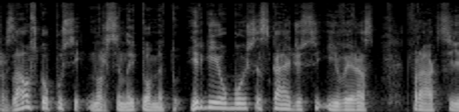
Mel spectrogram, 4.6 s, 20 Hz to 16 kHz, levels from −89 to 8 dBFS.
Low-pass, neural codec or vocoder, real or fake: 14.4 kHz; none; real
